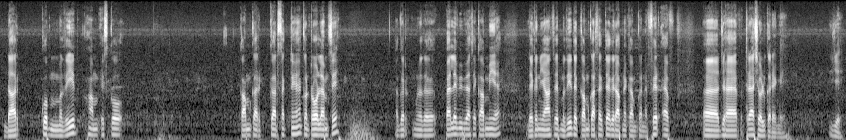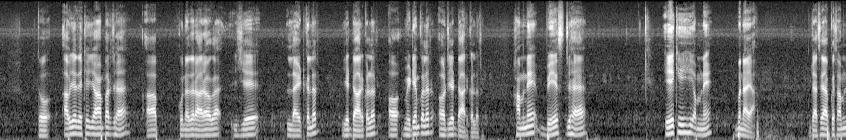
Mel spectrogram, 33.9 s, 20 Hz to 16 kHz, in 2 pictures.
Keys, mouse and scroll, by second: 1.0 ctrl+l, 2.8-4.6 drag, 5.9 ctrl+m, 7.5 click, 8.7-12.6 drag, 13.0 F12, 15.4-17.1 drag, 17.1 space, 18.2 ctrl+click, 19.2 click, 19.8-33.8 ctrl+drag.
